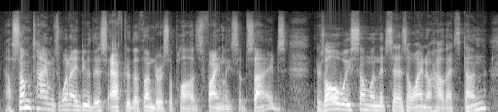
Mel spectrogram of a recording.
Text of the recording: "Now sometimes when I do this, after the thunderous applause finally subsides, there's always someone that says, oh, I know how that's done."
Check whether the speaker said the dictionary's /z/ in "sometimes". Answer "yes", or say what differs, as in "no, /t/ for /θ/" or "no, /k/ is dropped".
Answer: yes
